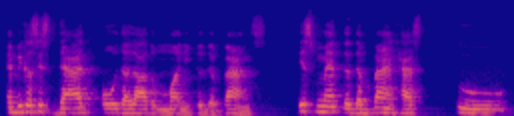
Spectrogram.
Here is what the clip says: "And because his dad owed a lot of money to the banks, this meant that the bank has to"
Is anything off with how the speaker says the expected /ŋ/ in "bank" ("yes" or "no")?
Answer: no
